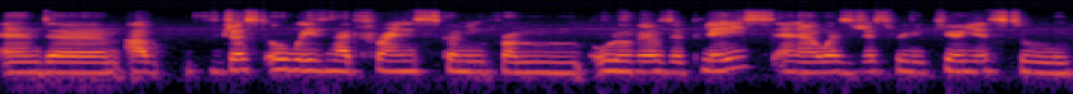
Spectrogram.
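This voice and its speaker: The speaker talks at a fairly slow pace with a strong French accent. The intonation stays flat and monotone. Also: woman, fairly low pitch for a woman. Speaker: XR designer. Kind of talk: interview. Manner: halting, many fillers.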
